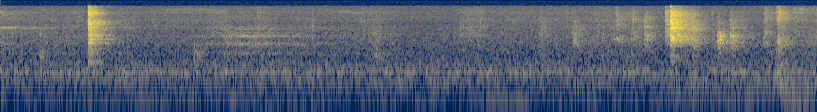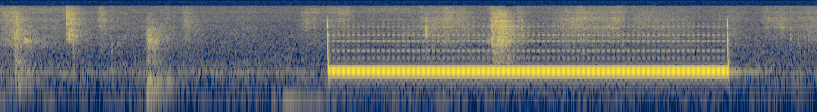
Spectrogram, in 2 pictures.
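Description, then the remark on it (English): A phone line rings over a speakerphone: one steady, buzzy ring tone lasting about two seconds, loud and clear against faint background noise and a few soft clicks. “Call Bram Goodman on speaker.”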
